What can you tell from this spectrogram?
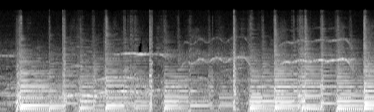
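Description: Acoustic guitar strumming chords, with sharp strokes a few times a second over ringing chords.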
